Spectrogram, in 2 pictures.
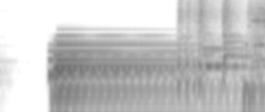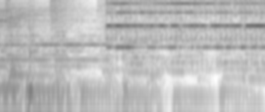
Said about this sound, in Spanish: ¡Pablo, mi teléfono! Atendé.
